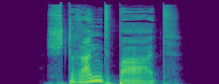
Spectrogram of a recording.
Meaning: A bathing beach at a lake or a river
- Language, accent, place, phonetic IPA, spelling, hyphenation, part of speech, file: German, Germany, Berlin, [ʃtʁantbat], Strandbad, Strand‧bad, noun, De-Strandbad.ogg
